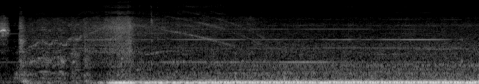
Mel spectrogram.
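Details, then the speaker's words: 1994 Chevrolet C30 3500, 7.4 L 454 V8, 27,581 miles, 262 miles after head gasket replacement: catches after a short crank, settles into a deep, steady, even idle, no knocks or misses; normal start and idle. "27581 miles and I've put let's see here 262 miles on it since I changed the head gaskets still running good"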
